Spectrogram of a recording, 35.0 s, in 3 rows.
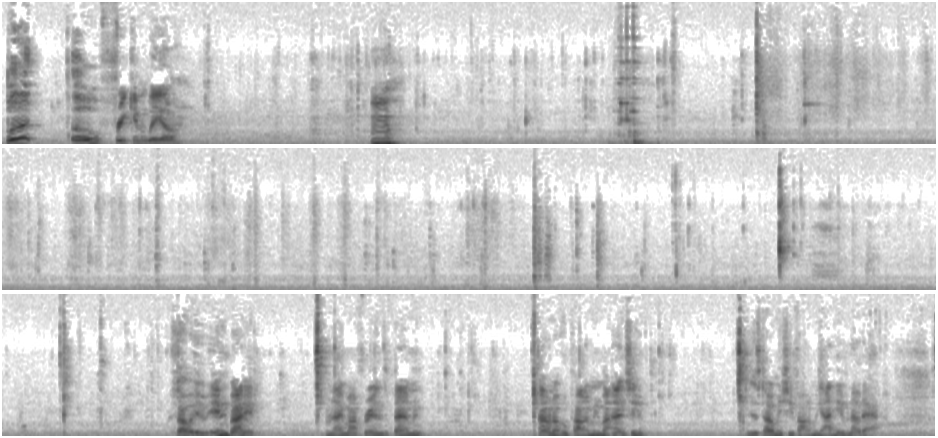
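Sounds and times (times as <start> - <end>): steady low hum: 0.0 - 35.0
person chewing food: 2.4 - 7.6, 8.2 - 25.4, 28.7 - 30.0
mouth clicks and smacks: 21.3 - 21.7.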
